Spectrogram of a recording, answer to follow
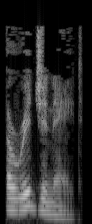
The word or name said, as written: Originate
